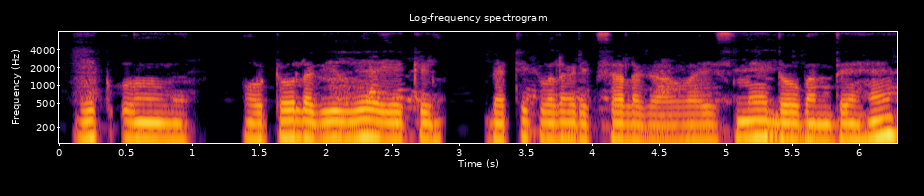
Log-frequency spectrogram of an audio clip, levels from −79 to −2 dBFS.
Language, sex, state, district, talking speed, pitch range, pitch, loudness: Hindi, female, Bihar, Muzaffarpur, 150 wpm, 115-125 Hz, 120 Hz, -18 LUFS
